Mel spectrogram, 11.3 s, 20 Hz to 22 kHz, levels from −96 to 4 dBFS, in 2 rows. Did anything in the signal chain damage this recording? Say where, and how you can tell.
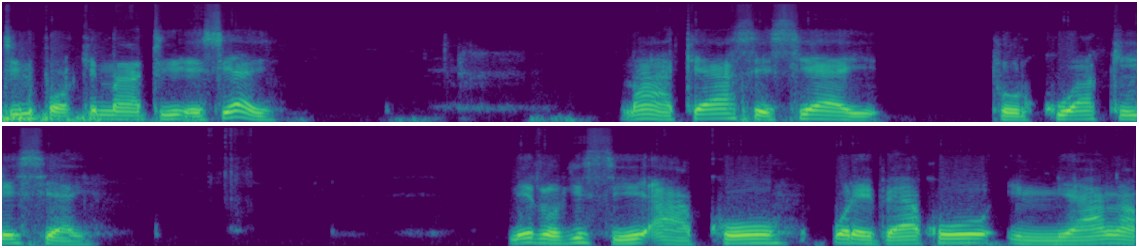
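No, no signal chain damage.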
